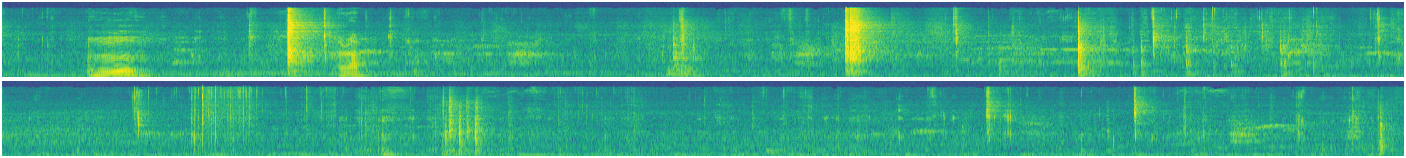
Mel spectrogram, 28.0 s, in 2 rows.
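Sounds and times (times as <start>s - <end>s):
person chewing crunchy fried food: 0.0s - 0.9s, 1.5s - 2.9s, 9.0s - 28.0s.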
